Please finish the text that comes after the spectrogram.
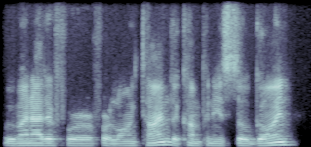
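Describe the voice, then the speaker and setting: Relaxed man from Iran, guest. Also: lowish voice, fairly quick. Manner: relaxed, many fillers and restarts. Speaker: guest, IT executive director. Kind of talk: casual interview talk.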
